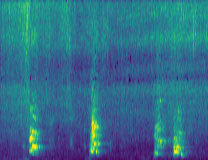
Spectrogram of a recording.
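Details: Dachshunds excited for water outdoors, barking in short bright yelps: a bark near the start, another around two seconds, then a quick double bark toward the end, with quiet gaps between.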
